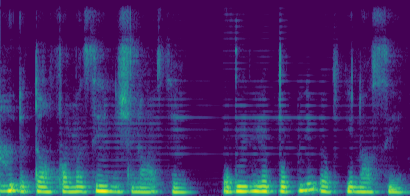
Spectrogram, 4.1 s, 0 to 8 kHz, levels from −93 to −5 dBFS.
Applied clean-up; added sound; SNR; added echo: neural mask model DeepFilterNet 3.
